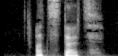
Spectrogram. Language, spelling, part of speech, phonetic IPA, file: Russian, отстать, verb, [ɐt͡sˈstatʲ], Ru-отстать.ogg
- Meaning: 1. to fall behind, to lag (to be below average in performance) 2. to be slow (of a clock) 3. to be backward / behind; to be retarded 4. to come / fall off, to peel off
